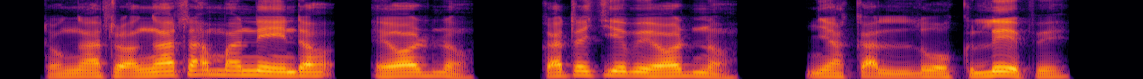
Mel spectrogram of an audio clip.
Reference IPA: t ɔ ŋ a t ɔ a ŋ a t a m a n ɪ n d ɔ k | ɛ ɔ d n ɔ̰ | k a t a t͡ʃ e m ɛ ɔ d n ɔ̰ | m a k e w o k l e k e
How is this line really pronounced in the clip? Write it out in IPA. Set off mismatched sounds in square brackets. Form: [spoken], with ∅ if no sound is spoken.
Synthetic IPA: t ɔ ŋ a t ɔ a ŋ a t a m a n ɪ n d ɔ [∅] | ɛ ɔ d n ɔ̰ | k a t a t͡ʃ e m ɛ ɔ d n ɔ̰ | [ɲ] a k [a] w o k l e [p] e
